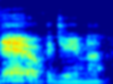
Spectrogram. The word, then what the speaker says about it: Hideo Kojima: Hideo Kojima.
